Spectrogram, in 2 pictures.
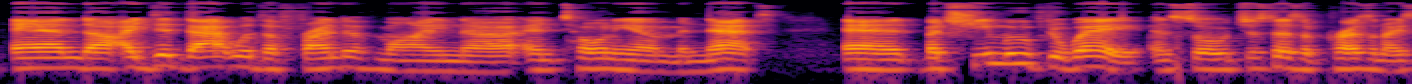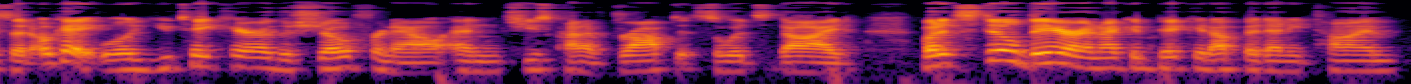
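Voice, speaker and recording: A man talking casually as an interview guest, telling stories in an animated way and acting out bits of dialogue. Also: medium pitch, normal speed. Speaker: podcast guest, audio drama producer and show host.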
